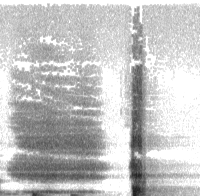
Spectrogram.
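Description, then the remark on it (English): A single sneeze: a drawn-out, breathy inhale lasting about a second, a brief pause, then a sharp explosive burst that cuts off quickly. “Bless you”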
